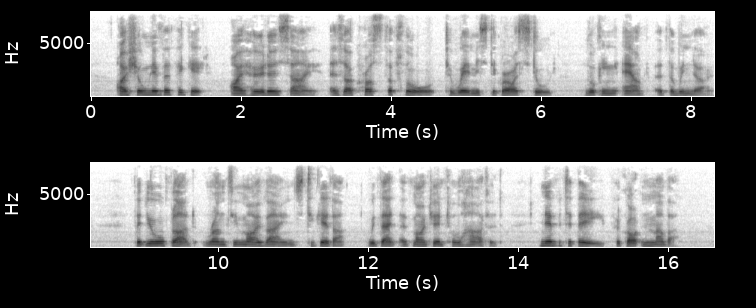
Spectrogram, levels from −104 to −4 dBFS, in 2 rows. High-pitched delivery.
No: medium, 150 Hz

